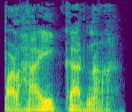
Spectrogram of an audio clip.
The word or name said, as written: पढ़ाई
